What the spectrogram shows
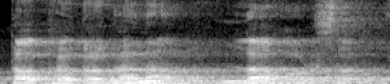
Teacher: दांतों में जिह्वा लगा करके इनका उच्चारण होता है, इसलिए इनको दंत्य कहते हैं।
